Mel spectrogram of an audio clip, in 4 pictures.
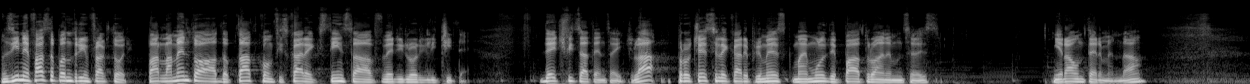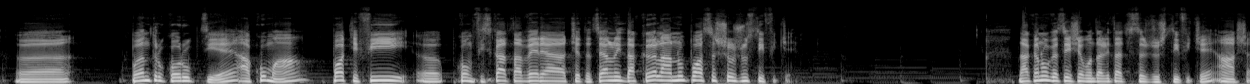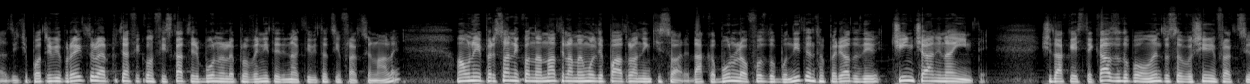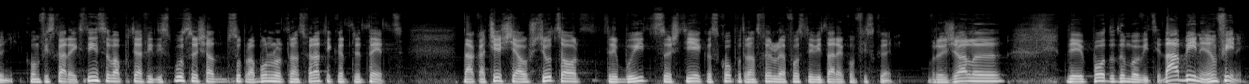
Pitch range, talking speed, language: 120-155 Hz, 160 wpm, Romanian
